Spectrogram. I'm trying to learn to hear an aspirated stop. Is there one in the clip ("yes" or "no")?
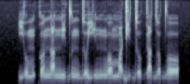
no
